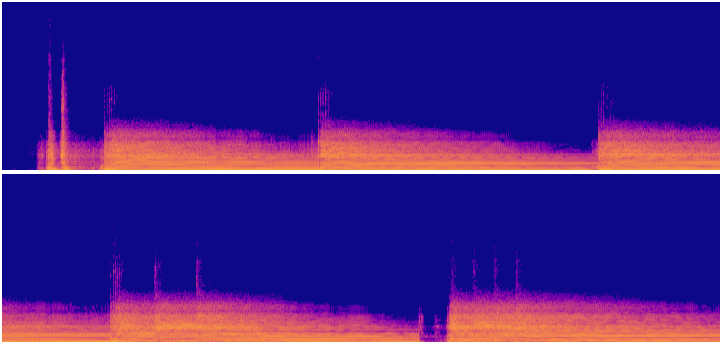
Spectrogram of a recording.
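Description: Heavily overdriven electric guitar chords through stacked overdrive pedals, including an RC drive, ring out loud and sustained, struck again every few seconds with a thick, saturated, effects-laden tone.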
